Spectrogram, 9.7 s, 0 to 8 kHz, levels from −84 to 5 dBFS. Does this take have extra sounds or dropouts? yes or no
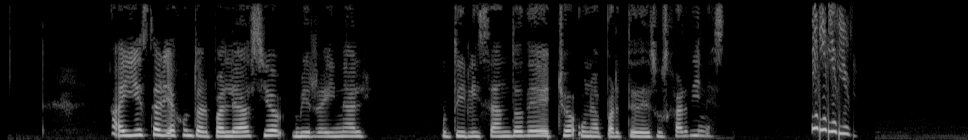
yes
